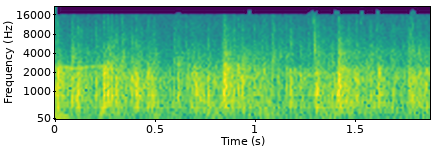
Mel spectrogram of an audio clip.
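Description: A church audience gives itself a hand clap of appreciation, applauding in a dense, steady patter of many hands clapping at once, with a few sharper bursts rising out of the wash before it carries on.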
